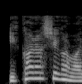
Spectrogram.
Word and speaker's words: 五十嵐川: はであるが読みは五十嵐側ではなく五十嵐川であり濁らない発音である県内各地からは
